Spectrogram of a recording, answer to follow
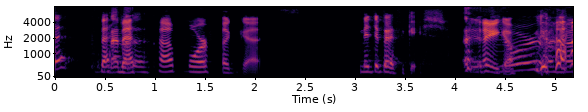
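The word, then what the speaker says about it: Metamorphmagus: Metamorphagus.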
